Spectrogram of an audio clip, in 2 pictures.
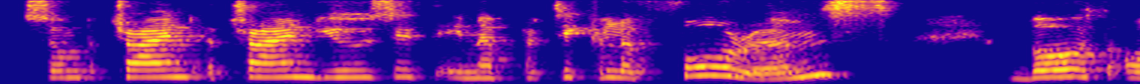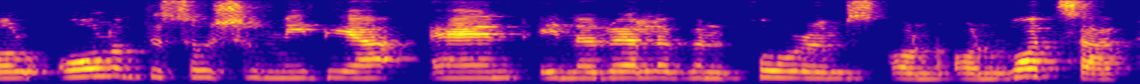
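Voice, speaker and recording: Chatty woman leading a webinar. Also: on the high side. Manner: chatty, filler-heavy, encouraging. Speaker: workshop expert.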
